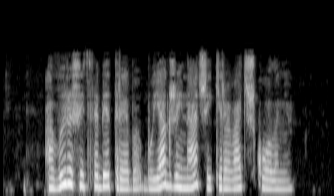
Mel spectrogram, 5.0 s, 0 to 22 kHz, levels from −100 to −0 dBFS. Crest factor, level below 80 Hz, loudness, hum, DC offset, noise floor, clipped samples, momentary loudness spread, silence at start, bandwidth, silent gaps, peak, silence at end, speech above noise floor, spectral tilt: 16 dB; -60 dBFS; -18 LUFS; none; under 0.1%; -78 dBFS; under 0.1%; 11 LU; 0.7 s; 7.2 kHz; none; -2 dBFS; 0.65 s; 61 dB; -6.5 dB/octave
